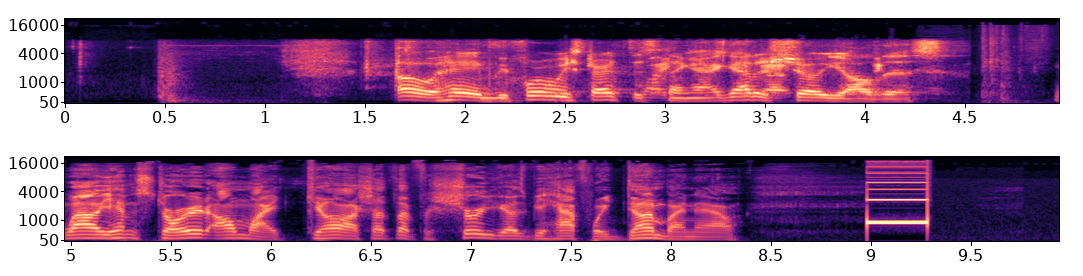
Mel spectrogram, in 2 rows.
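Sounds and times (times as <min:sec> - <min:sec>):
speech: 0:01.6 - 0:08.6
short electronic beep from an old flip phone: 0:09.0 - 0:09.3.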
